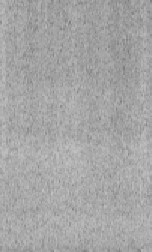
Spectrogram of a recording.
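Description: Ocean surf washing against a rocky shore below, a steady rush, with some wind rumble on the microphone.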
